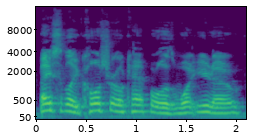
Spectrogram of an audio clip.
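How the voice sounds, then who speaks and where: A man's voice: a little high, fast talker, mellow, husky. A man giving a recorded lecture in a loose, casual way, full of fillers and restarts, now and then stifling a yawn. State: yawning. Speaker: college lecturer.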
